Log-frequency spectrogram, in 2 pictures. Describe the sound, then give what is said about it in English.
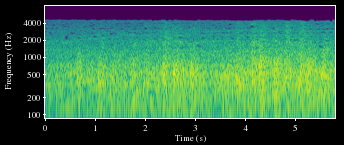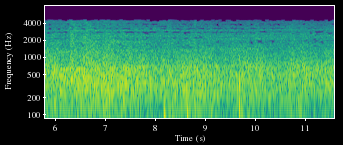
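A London Underground train pulls away with a steady, loud rumble and rattle of wheels that swells slightly in the middle and then holds. No voices are heard. “And here's the underground pulling away.”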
